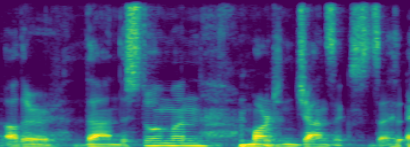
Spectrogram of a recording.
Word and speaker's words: Jancsics: today is none other than the Stoneman Martin janx I say that right Janis Janis my apologies the se's and the name are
